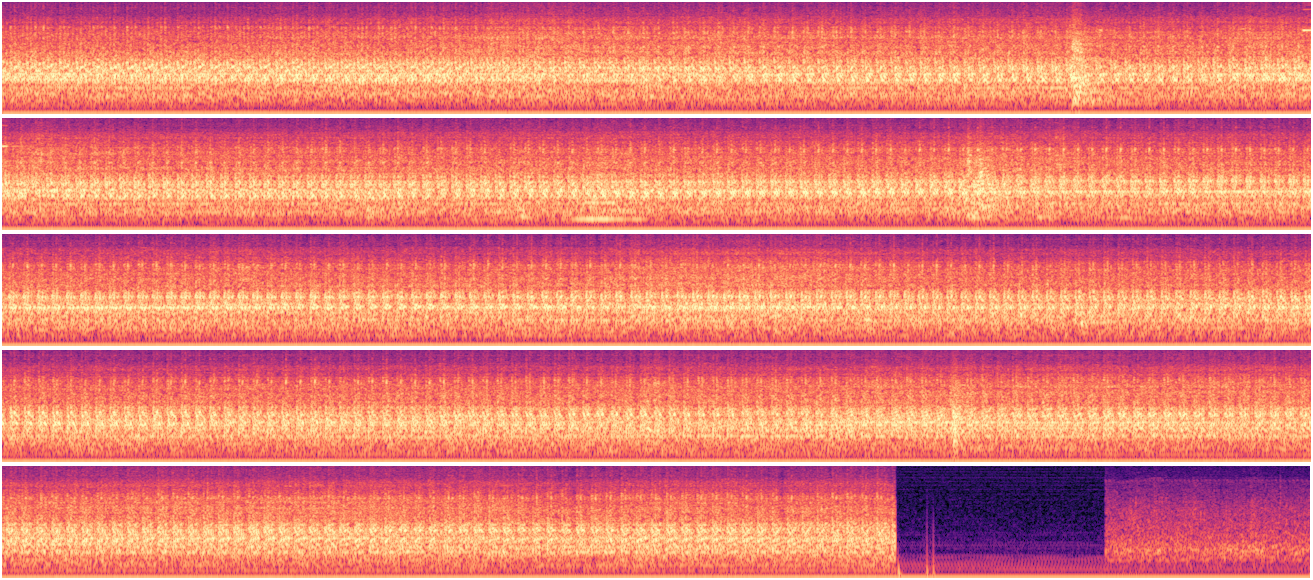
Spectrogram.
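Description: Diesel engine of a large wheeled feller buncher running steadily and loudly as the machine drives down off a trailer ramp onto pavement. Two short, sharp clicks come about five and eleven seconds in.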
